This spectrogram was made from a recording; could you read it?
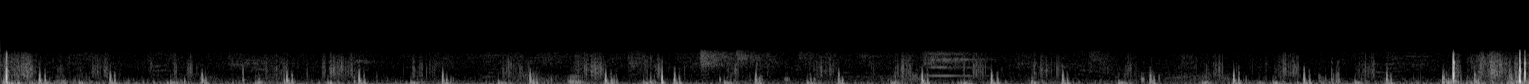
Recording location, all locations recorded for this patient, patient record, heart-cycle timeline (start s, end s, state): tricuspid valve (TV)
pulmonary valve (PV)+tricuspid valve (TV)+mitral valve (MV)
#Age: Child
#Sex: Female
#Height: 123.0 cm
#Weight: 30.0 kg
#Pregnancy status: False
#Murmur: Unknown
#Murmur locations: nan
#Most audible location: nan
#Systolic murmur timing: nan
#Systolic murmur shape: nan
#Systolic murmur grading: nan
#Systolic murmur pitch: nan
#Systolic murmur quality: nan
#Diastolic murmur timing: nan
#Diastolic murmur shape: nan
#Diastolic murmur grading: nan
#Diastolic murmur pitch: nan
#Diastolic murmur quality: nan
#Outcome: Abnormal
#Campaign: 2014 screening campaign
0.26	0.38	systole
0.38	0.52	S2
0.52	0.78	diastole
0.78	0.88	S1
0.88	1.08	systole
1.08	1.22	S2
1.22	1.70	diastole
1.70	1.82	S1
1.82	2.00	systole
2.00	2.12	S2
2.12	2.56	diastole
2.56	2.66	S1
2.66	2.84	systole
2.84	2.98	S2
2.98	3.28	diastole
3.28	3.38	S1
3.38	3.54	systole
3.54	3.70	S2
3.70	4.10	diastole
4.10	4.22	S1
4.22	4.42	systole
4.42	4.54	S2
4.54	4.98	diastole
4.98	5.10	S1
5.10	5.28	systole
5.28	5.42	S2
5.42	5.72	diastole
5.72	5.86	S1
5.86	6.04	systole
6.04	6.18	S2
6.18	6.44	diastole
6.44	6.58	S1
6.58	6.74	systole
6.74	6.86	S2
6.86	7.24	diastole
7.24	7.36	S1
7.36	7.56	systole
7.56	7.66	S2
7.66	8.08	diastole
8.08	8.18	S1
8.18	8.38	systole
8.38	8.48	S2
8.48	8.92	diastole
8.92	9.02	S1
9.02	9.20	systole
9.20	9.34	S2
9.34	9.60	diastole
9.60	9.72	S1
9.72	9.90	systole
9.90	10.04	S2
10.04	10.32	diastole
10.32	10.42	S1
10.42	10.62	systole
10.62	10.74	S2
10.74	11.20	diastole
11.20	11.30	S1
11.30	11.50	systole
11.50	11.60	S2
11.60	12.02	diastole
12.02	12.12	S1
12.12	12.32	systole
12.32	12.46	S2
12.46	12.74	diastole
12.74	12.84	S1
12.84	13.02	systole
13.02	13.16	S2
13.16	13.54	diastole
13.54	13.64	S1
13.64	13.86	systole
13.86	13.98	S2
13.98	14.42	diastole
14.42	14.62	S1
14.62	14.72	systole
14.72	14.88	S2
14.88	15.10	diastole
15.10	15.30	S1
